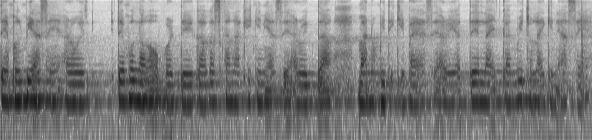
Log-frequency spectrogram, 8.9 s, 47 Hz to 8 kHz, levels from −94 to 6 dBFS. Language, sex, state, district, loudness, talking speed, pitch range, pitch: Nagamese, female, Nagaland, Dimapur, -17 LUFS, 180 wpm, 180-195 Hz, 190 Hz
